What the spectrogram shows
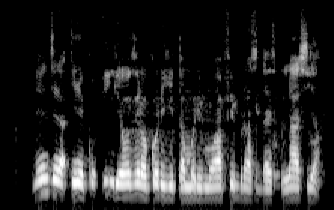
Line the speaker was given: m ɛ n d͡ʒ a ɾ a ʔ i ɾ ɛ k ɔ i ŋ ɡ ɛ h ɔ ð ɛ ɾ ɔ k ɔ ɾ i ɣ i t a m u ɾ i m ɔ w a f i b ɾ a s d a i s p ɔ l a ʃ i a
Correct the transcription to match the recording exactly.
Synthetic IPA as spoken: n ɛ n d͡ʒ ɛ ɾ a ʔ i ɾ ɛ k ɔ i ŋ ɡ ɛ h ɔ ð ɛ ɾ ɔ k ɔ ɾ i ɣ i t a m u ɾ i m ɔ w a f i b ɾ a s d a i s p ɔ l a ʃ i a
